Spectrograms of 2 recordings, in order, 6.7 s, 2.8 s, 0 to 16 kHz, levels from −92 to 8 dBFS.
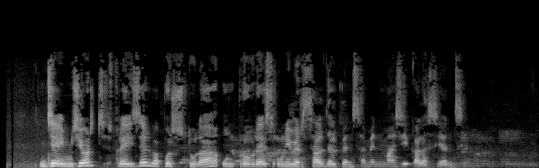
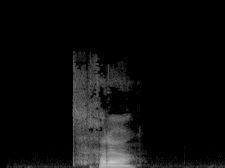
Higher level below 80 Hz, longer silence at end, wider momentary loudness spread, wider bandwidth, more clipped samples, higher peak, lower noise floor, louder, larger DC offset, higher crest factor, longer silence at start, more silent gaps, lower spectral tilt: second, -78 dBFS vs -72 dBFS; second, 0.95 s vs 1.15 s; second, 17 LU vs 21 LU; about the same, 11 kHz vs 10.5 kHz; neither; about the same, -4 dBFS vs -6 dBFS; second, -56 dBFS vs -77 dBFS; about the same, -23 LUFS vs -23 LUFS; neither; about the same, 20 dB vs 22 dB; second, 0.5 s vs 0.95 s; neither; second, -4 dB/octave vs -7 dB/octave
